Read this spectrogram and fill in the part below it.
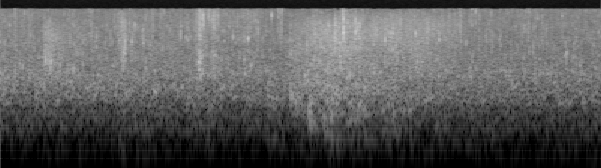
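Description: A shallow stream rushes and gurgles.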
